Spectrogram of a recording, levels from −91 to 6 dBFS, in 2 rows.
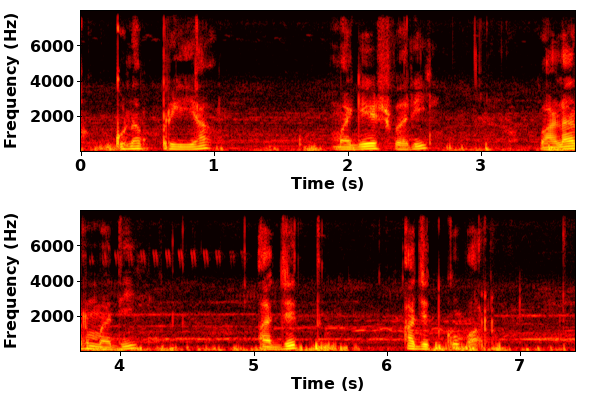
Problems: background sounds at intervals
